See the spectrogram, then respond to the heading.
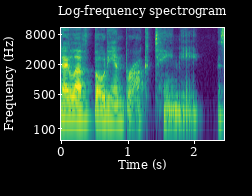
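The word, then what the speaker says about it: Thoene: and I love Bodie and Brock Taney, is how you say Oh, their I don't name. know them. It's spelled Thone. Might be a Yeah. British thing, I don't know, but it's pronounced Taney.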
